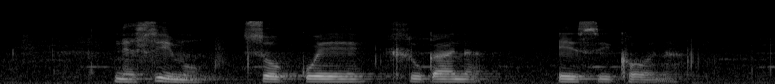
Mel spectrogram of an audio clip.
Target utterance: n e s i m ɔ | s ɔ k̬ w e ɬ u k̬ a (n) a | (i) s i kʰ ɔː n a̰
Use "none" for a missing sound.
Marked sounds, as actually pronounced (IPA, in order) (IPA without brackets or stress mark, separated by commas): n, e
